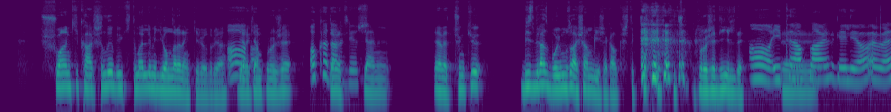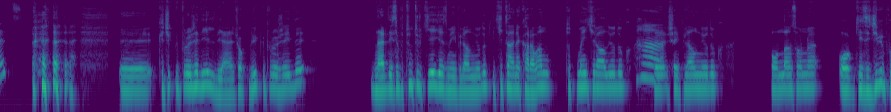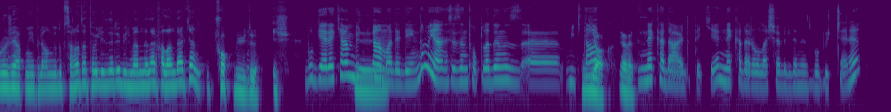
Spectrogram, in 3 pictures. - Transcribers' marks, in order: chuckle; tapping; chuckle; other background noise
- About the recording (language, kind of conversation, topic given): Turkish, podcast, En sevdiğin yaratıcı projen neydi ve hikâyesini anlatır mısın?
